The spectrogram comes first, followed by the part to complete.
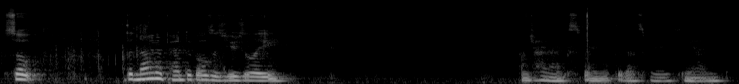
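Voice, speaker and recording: Low gravelly woman doing a chill tarot reading, kinda rambly, keeps saying sorry and checking notes. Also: fairly even intonation, measured pace, pauses often, mellow, echoey room, a little hiss or hum. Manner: chatty, rambling, self-correcting; reads from notes, apologizes often. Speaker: tarot reader. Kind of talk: casual tarot reading to camera.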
